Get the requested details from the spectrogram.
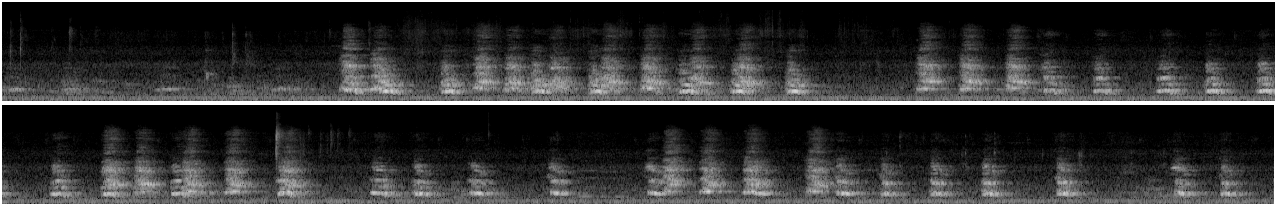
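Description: A dog's claws tap on a hard floor as it walks about.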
